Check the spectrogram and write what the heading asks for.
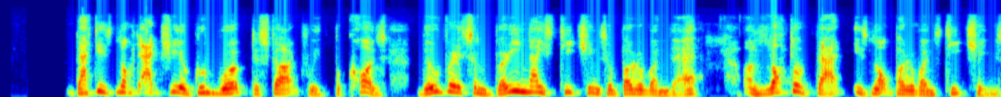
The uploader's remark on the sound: In a Zoom meeting with the San Diego Ramana Satsang on 7th August 2022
